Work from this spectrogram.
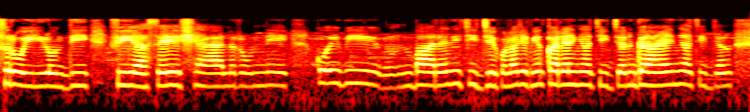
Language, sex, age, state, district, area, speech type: Dogri, female, 18-30, Jammu and Kashmir, Udhampur, rural, spontaneous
